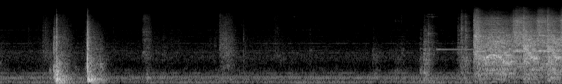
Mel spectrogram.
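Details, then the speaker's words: 2008 Toyota Yaris after replacing damaged exhaust manifold flange with bolt-on split flange clamp: engine starts and idles evenly with no ticking or puffing, exhaust leak gone. "Quietness. Ah, doesn't sound like an exhaust leak. That's a good sign."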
